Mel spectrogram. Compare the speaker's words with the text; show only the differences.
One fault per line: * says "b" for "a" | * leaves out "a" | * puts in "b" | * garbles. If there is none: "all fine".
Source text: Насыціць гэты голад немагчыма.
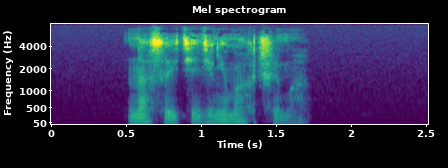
* leaves out "гэты голад"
